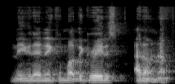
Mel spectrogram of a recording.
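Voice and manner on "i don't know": ordinary talk, nothing marked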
